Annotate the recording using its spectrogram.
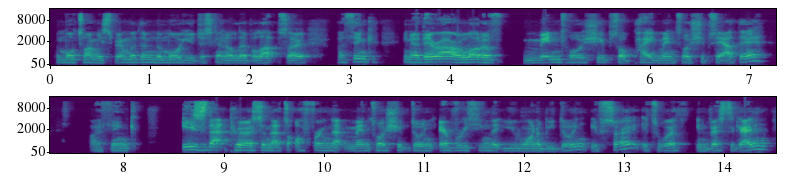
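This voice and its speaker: A blunt man co-hosts a prep coach fitness podcast, chatting casually and loosely at a quick pace. His voice sits at medium pitch with a darkish tone, and he swears offhandedly.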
